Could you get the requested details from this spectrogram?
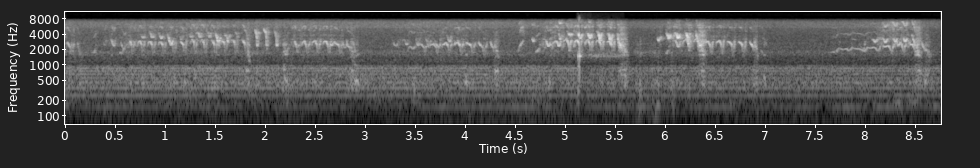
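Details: Eurasian eagle-owls in the Eifel, Germany, on 21 May 2020, fighting over prey: harsh, squealing chattering notes in fast series, some rising and falling, in several outbursts across nine seconds over a steady low hum.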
